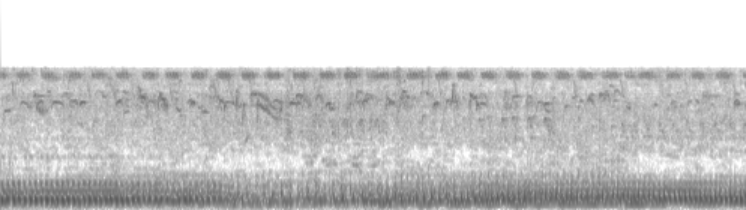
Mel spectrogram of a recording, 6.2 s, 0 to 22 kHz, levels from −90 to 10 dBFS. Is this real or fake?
fake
